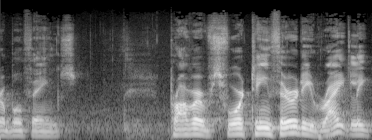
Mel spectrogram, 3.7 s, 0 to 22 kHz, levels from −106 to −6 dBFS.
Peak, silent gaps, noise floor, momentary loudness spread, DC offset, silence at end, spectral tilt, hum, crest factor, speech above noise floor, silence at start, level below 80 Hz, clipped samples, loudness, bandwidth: -4 dBFS; none; -50 dBFS; 16 LU; under 0.1%; 0 s; -4.5 dB/octave; none; 18 dB; 30 dB; 0 s; -56 dBFS; under 0.1%; -19 LUFS; 16 kHz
